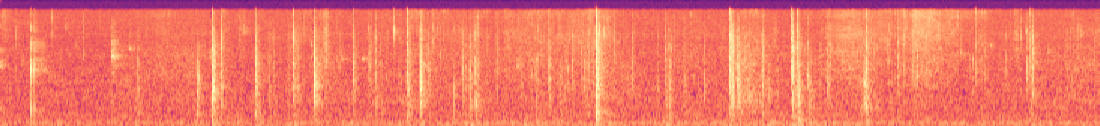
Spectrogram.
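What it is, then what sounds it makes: Cardboard pencil box with plastic window. Fingertips and nails tap rapidly on a flat, printed cardboard drawing-set box with a round clear plastic window over pencils, lying on a bamboo mat. The taps are short, dry, irregular clicks, some sharper and brighter, over a quiet low background.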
